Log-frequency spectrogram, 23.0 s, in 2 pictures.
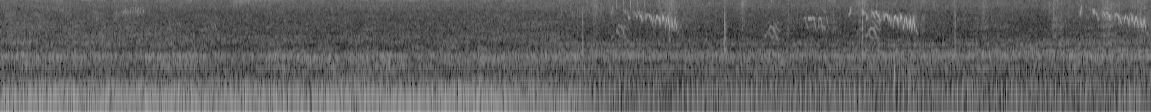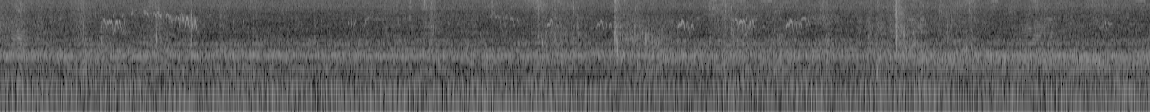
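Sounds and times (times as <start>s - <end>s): steady low rumble: 0.0s - 23.0s
faint bird calls: 5.7s - 9.3s.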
